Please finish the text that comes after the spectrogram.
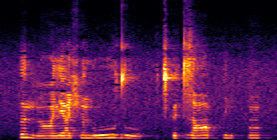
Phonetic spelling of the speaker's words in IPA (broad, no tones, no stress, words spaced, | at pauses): ənɡɑ̃ːlʲɑːçɔ̃n wuːduː | t͡sʼʏt zɑːpːinkːɔ̃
